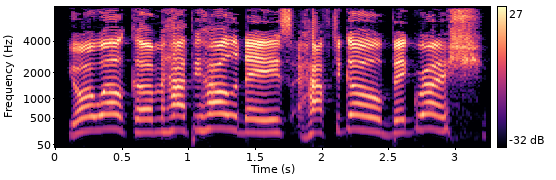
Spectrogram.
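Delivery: loud, high-pitched put-on character; hammed-up high comic-book voice; hurried heroine voice. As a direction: call it out cheerily as you dash off.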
